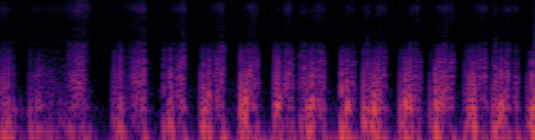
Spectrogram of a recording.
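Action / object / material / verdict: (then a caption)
scrape / round cork board / cork / none. A large, solid, round flat cork board or trivet is held upright in both hands and scratched with short fingernails and fingertips. Quick, uneven scratching strokes come about twice a second, each a dry rasp with a low, muffled body and a thin high hiss.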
